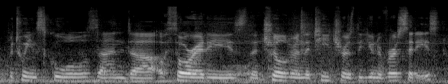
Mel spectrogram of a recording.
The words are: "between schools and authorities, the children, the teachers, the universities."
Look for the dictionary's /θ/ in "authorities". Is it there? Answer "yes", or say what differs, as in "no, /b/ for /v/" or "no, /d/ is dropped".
yes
